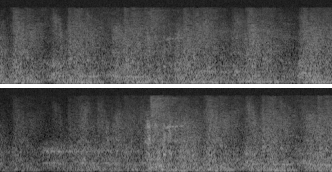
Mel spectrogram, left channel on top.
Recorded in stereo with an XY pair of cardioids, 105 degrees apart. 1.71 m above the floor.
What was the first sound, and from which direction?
Only background noise.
